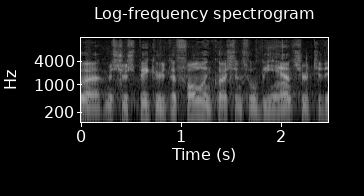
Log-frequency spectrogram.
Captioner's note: speaking French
